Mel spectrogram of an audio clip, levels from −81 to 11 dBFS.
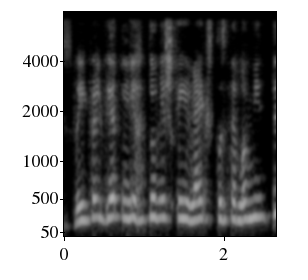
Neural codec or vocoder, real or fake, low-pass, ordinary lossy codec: codec, 16 kHz, 1 kbps, FreqCodec, larger model; fake; 7.2 kHz; AAC, 32 kbps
